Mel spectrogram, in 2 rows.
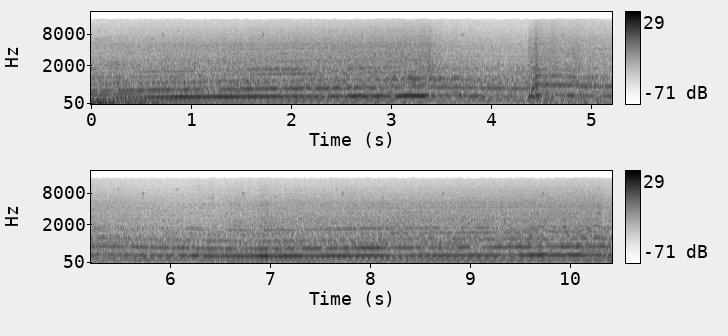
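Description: A Kawasaki Z1000 motorcycle engine in the video game The Crew 2 holds a high, steady whine against its rev limiter for about ten seconds. The pitch rises and falls slightly, and one brief sharp dip cuts in partway through.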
